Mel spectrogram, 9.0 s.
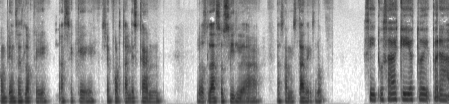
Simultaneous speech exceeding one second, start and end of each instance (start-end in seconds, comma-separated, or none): none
